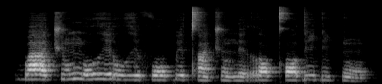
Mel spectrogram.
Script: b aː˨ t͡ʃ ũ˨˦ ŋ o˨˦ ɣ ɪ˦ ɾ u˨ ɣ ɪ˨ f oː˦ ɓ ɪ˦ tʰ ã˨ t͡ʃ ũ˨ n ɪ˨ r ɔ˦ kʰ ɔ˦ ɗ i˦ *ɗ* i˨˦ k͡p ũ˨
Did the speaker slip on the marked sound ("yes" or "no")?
no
